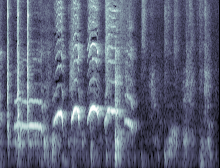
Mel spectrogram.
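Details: Dogs playing outdoors on a snowy day; a run of short, arching, tonal whines and yelps in quick succession, preceded by a few sharp clicks, then quieter low rustling noises.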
